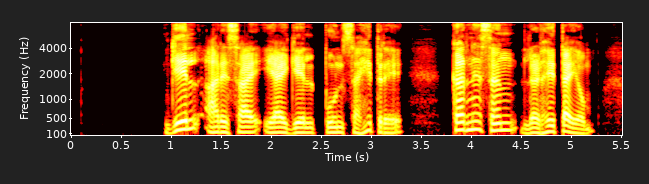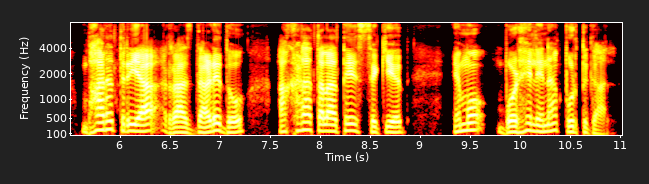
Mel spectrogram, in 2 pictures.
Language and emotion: Santali, neutral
